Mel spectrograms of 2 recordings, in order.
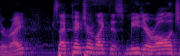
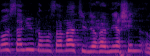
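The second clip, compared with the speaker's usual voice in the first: high-pitched Parisian French caricature; weird, high French-guy voice; weird Parisian dude; 8 semitones higher, faster than usual. Retold or imitated. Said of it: "high-pitched fucking Parisian dude".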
